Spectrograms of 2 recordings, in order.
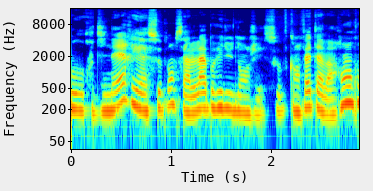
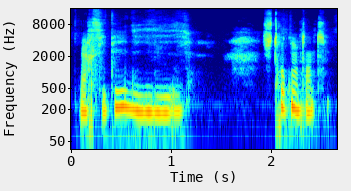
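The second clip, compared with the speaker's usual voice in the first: soft thanks; 10 dB quieter than usual. Real, not acted. Remercie l'ami, doucement.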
